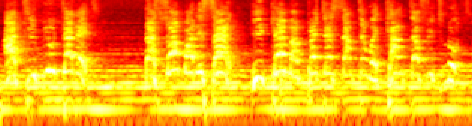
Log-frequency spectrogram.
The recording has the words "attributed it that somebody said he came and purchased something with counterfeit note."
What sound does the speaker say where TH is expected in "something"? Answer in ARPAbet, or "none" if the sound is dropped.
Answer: T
